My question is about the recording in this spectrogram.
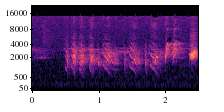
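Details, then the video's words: Wambi mandarin bird singing actively, somewhat quieter: a brief burst of quick, chirpy, slurred notes over a faint background hiss, ending with one louder whistled note. "Burung Wambi Mandarin Gacor"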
